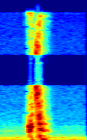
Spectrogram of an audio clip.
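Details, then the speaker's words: A single short, sharp, hissing sneeze over low background noise. "what is a sneeze according to Maran Webster dictionary to suddenly Force air out through your nose and mouth with a with a usual loud noise because your body is reacting to dust a sickness Etc"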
